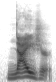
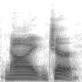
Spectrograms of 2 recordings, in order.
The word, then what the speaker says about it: Niger: are thinking this but this is how you pronounce it Niger say it with me Niger Niger got it okay the Niger River as you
